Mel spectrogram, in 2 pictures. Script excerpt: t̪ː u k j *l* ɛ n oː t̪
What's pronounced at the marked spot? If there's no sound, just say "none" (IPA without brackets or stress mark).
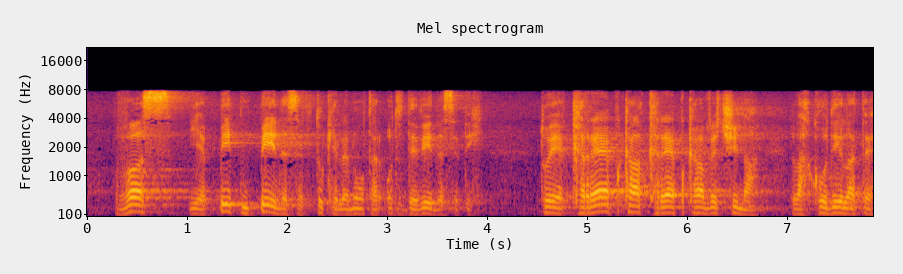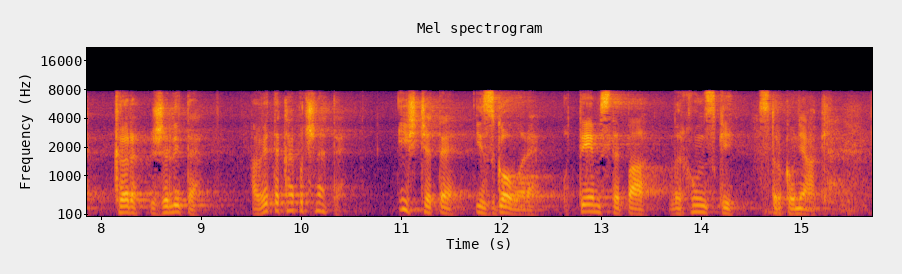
l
